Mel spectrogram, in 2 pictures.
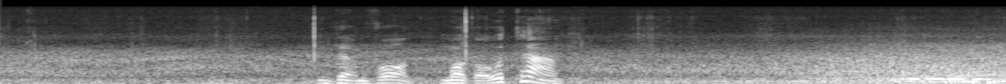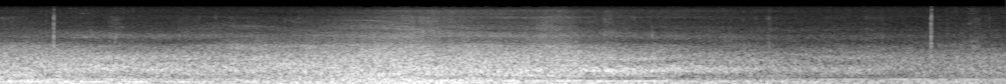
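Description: Traffic hums steadily on a road outdoors.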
